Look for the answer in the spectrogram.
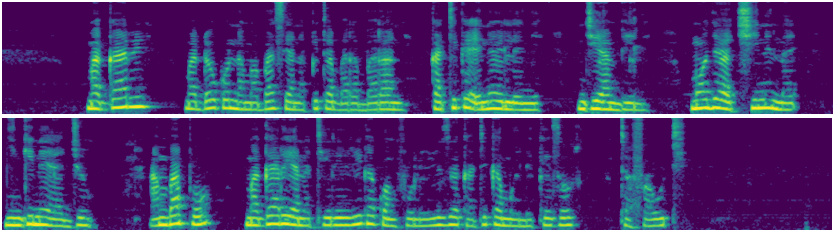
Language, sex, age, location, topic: Swahili, female, 25-35, Nairobi, government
